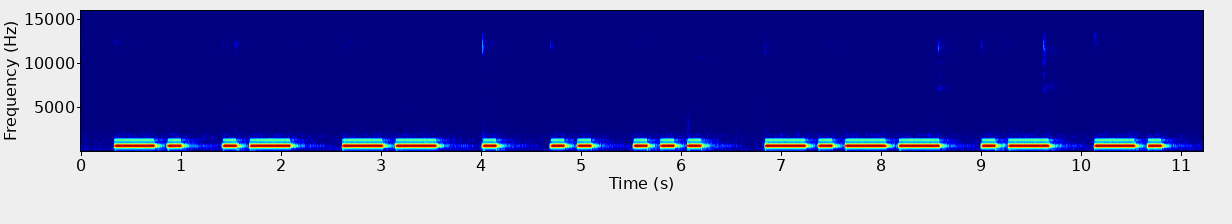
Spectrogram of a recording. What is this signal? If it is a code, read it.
Morse code, heard as a keyed tone, about 9 wpm, 650 Hz. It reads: NAME IS YAN
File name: jh8cbh / 2025cw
